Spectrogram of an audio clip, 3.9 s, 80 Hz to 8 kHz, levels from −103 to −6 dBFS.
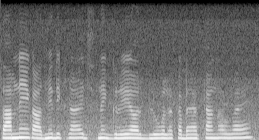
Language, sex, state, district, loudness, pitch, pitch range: Hindi, female, Uttar Pradesh, Lucknow, -15 LUFS, 220 Hz, 210-225 Hz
